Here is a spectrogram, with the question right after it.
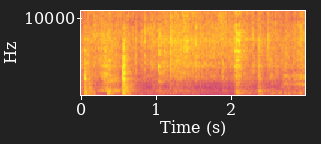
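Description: Dosa batter fries on a hot pan with a steady close sizzle, broken by a few brief scraping or stirring bursts.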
